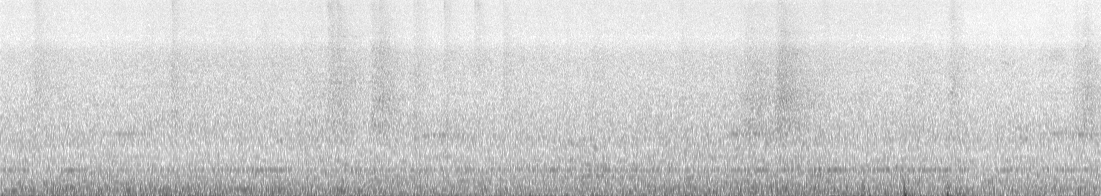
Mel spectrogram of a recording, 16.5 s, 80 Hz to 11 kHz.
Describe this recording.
shopping center in the afternoon, project: : resonanzen - neanderland - social ambiences/ listen to the people - in & outdoor nearfield recordings1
